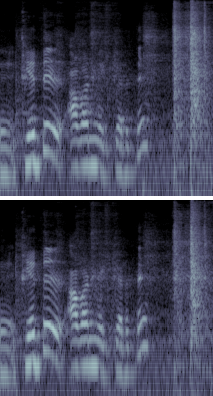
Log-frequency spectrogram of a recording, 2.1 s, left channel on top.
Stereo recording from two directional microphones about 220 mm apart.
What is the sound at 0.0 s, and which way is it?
Speech, 15° left (ahead or behind).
